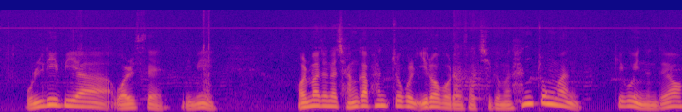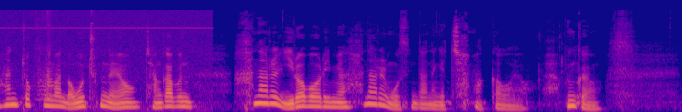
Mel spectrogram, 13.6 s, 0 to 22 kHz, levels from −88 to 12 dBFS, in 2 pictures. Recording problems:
electrical hum; noticeable; until 9 s; 50 Hz, 15 dB below the speech

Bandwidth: 15.5 kHz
